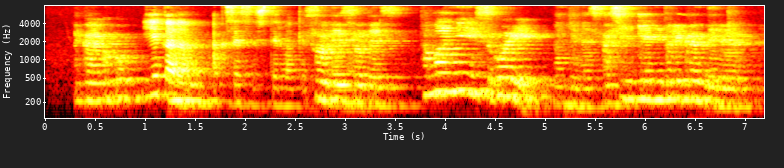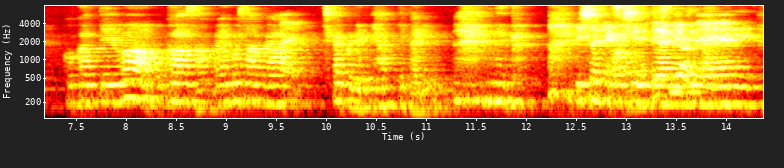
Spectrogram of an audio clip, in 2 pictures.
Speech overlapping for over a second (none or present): present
